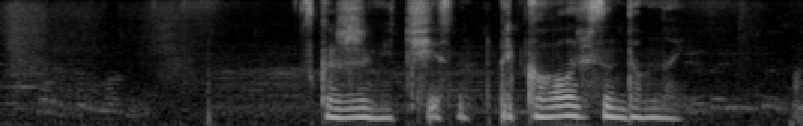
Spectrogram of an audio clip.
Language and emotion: Russian, angry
